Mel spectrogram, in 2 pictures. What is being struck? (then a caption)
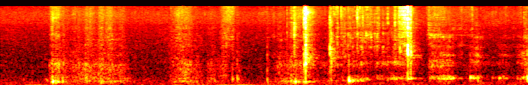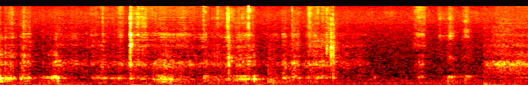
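Plastic supplement tub. Fingernails scratch and tap across the lid and sides of a large black plastic protein tub. The result is a quiet, close run of dry, hollow plastic taps and scraping with short crunchy, crinkly textures, each tap stopping almost at once, with a few sharper clicks standing out.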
